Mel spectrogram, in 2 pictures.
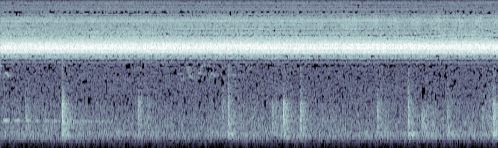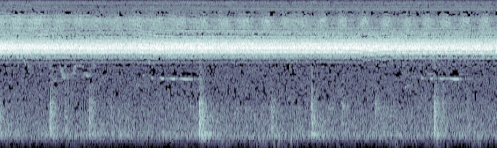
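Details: Bushveld in South Africa with Christmas beetles (Anoplognathus) sounding a constant piercing buzz for the whole stretch, steady in pitch and loudness; scattered quiet clicks and a few thin faint whistles from other creatures punctuate it.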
